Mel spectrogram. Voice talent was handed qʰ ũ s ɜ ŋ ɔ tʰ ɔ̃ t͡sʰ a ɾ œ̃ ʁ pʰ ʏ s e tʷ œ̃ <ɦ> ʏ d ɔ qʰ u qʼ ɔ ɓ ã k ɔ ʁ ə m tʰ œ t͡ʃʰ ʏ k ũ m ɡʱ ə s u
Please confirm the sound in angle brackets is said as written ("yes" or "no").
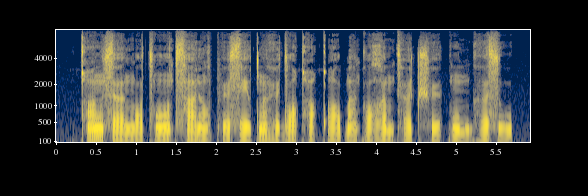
yes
